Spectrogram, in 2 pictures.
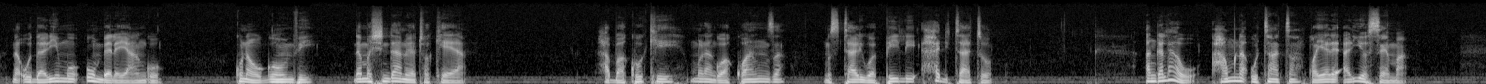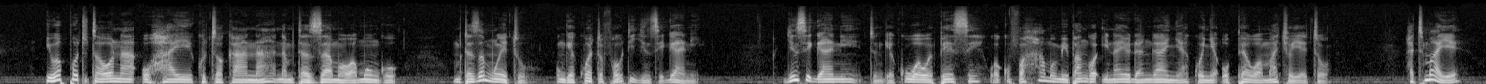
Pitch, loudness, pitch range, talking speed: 110 Hz, -16 LUFS, 105-120 Hz, 105 wpm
